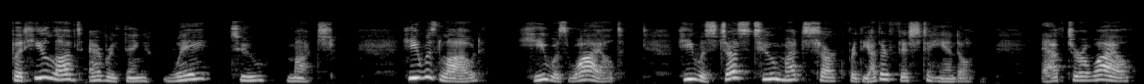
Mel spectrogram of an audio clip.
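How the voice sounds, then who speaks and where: Slow-paced, animated woman storyteller. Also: lowish voice, muffled recording. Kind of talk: expressive children's read-aloud narration.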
